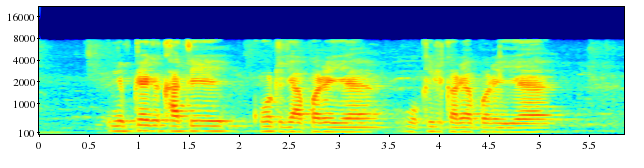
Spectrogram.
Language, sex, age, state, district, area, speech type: Maithili, male, 60+, Bihar, Araria, rural, spontaneous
